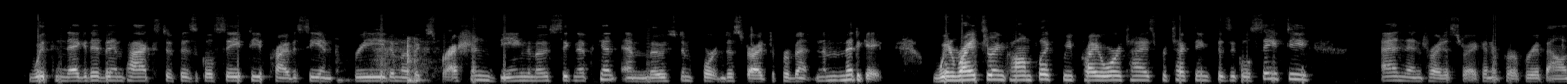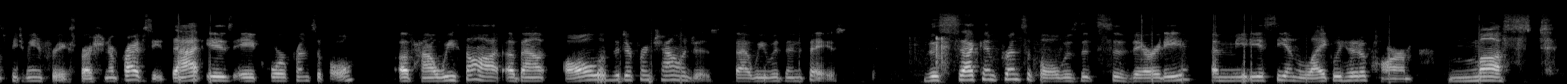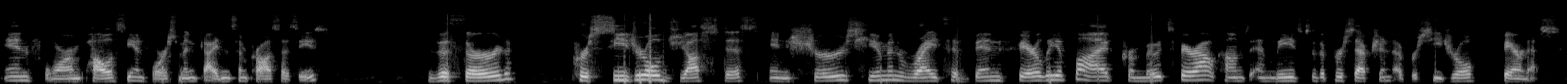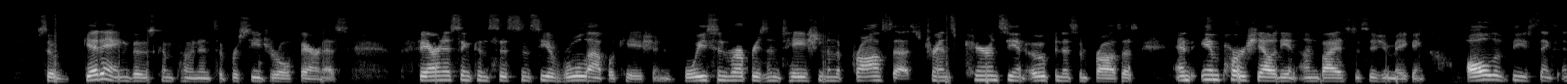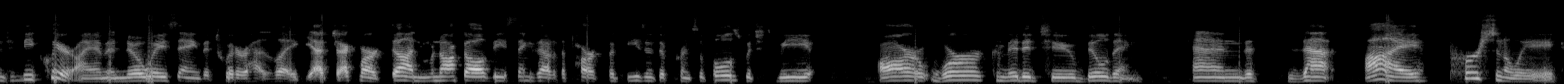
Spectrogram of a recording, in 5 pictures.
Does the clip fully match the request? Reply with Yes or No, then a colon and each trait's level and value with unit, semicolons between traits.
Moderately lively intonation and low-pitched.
No: average, 4.1 semitones; medium, 180 Hz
